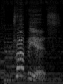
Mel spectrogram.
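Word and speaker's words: Tropius: well according to the 3D app the correct pronunciations are tropus Bly oh thank God I finally know how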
